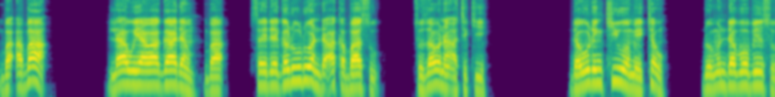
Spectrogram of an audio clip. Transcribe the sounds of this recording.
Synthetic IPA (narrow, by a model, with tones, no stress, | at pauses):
baː˨ʔa˨ba˦˨ | laː˦wɪ˦jaː˦waː˦ɡaː˦dɐ˨mba˦ʔ | sa˦jdeː˦ɡɐ˦ɽuː˦ɽʊ˦wɐ˨nda˨ʔa˦ka˨baː˦su˨ | su˨zɐ˦wnaː˨ʔa˨t͡ʃɪ˦kʲiː˦ | da˨wʊ˦ɽɪ˦ŋkʲiː˦woː˨ma˨jkʲa˦˨w | doː˨mɪ˦ndɐ˦boː˦bɪ˦nsṵ˨ʔ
